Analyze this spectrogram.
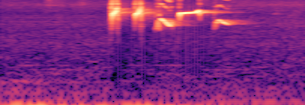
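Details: Cinereous tit (gelatik batu) singing sharply to stir other birds into responding; a rapid run of high piercing whistles, clipped notes followed by a drawn-out rising slur and a falling note, over a faint low rumble.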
